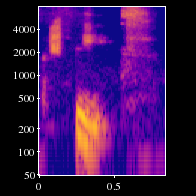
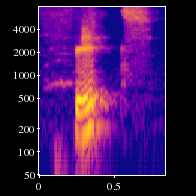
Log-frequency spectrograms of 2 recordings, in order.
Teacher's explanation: the long e sound where you're smiling versus the short e sound where you're angry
